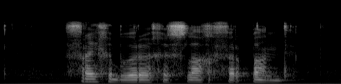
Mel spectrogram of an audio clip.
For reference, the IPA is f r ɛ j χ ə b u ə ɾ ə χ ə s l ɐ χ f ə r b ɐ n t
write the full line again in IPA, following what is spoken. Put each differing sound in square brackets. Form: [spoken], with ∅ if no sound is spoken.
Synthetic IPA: f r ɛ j χ ə b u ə ɾ ə χ ə s l ɐ χ f ə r [p] ɐ n t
